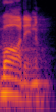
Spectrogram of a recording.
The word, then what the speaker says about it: Vaadin: about yeah sure so first of all it's pronounced vardin so Vin is actually it's a framework for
